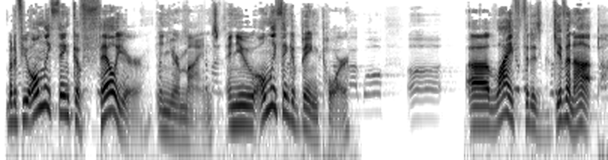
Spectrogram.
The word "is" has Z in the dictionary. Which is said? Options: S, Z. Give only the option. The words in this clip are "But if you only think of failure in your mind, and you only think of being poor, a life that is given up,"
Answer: Z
